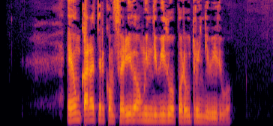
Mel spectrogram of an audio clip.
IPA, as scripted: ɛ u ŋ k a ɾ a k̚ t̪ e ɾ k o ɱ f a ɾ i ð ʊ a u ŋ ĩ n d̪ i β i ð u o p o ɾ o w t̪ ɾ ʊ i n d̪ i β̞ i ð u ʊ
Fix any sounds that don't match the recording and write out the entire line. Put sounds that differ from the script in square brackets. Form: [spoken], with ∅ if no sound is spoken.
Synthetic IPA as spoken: ɛ u ŋ k a ɾ a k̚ t̪ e ɾ k o ɱ f [e] ɾ i ð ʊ a u ŋ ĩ n d̪ i β i ð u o p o ɾ o w t̪ ɾ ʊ i n d̪ i β̞ i ð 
